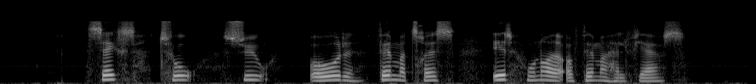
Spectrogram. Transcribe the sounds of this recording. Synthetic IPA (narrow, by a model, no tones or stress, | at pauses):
seɡ̥st͡sʰo̝̰ː | syʊ̰ | ɔ̽ːɾ̥əfem̰ɒ̽t͡sʰʁas | ʔe̝d̥hunʁɐð̞̩ˠɒ̽fem̰ɒ̽ɦælfjæɐs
